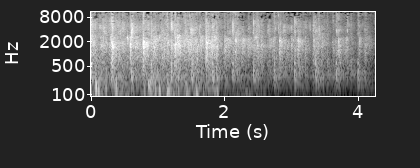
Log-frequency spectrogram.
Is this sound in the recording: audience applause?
yes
